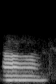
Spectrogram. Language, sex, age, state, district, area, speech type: Sanskrit, female, 18-30, Kerala, Palakkad, rural, conversation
